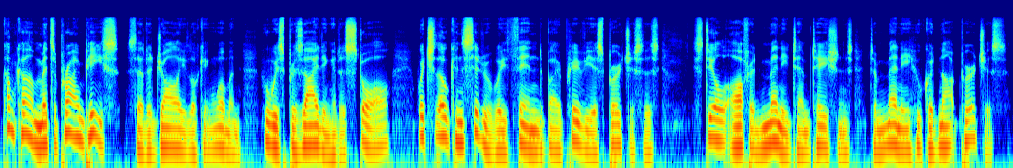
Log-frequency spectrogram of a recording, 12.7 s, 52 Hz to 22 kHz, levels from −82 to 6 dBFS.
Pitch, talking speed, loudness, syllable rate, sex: 115 Hz, 160 wpm, -18 LUFS, 5.0 syllables/s, male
